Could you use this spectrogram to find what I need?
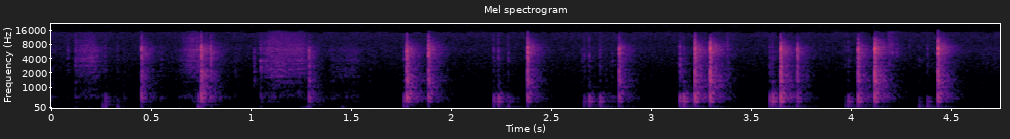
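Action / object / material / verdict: tap / wooden skateboard deck / wood / none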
